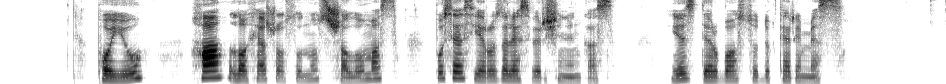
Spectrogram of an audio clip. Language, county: Lithuanian, Alytus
